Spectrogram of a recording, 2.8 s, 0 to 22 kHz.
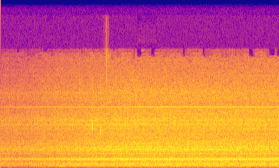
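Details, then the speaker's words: New VEVOR diesel heater on first start in a cold workshop, still reading 13°C. Only a rising airy fan rush with a steady whine, no burning roar; heater not lighting, fuel pump stopped, then it shows SLP. Cause not yet known. "Still on 13 degrees. Can't actually hear it firing yet. Fan stopped."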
